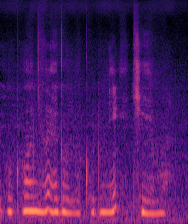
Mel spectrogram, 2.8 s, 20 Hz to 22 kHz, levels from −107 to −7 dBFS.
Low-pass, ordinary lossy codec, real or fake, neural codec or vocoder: none; none; fake; codec, 44.1 kHz, 7.8 kbps, Pupu-Codec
